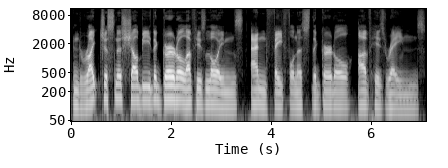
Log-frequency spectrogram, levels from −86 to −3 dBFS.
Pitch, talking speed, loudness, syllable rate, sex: 105 Hz, 135 wpm, -19 LUFS, 3.3 syllables/s, male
